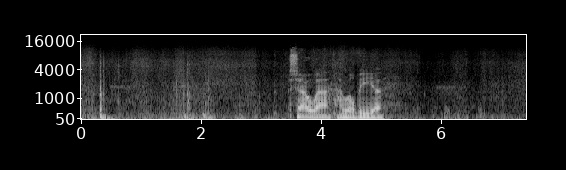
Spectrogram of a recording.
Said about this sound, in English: So, back in the car again, and it started raining again.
